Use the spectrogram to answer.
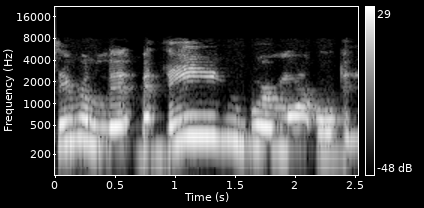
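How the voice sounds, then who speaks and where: A woman speaks with a high voice. Her intonation is lively. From Vancouver, Canada. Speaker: communication coach and accent trainer. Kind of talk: interview answer. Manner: emphatic.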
